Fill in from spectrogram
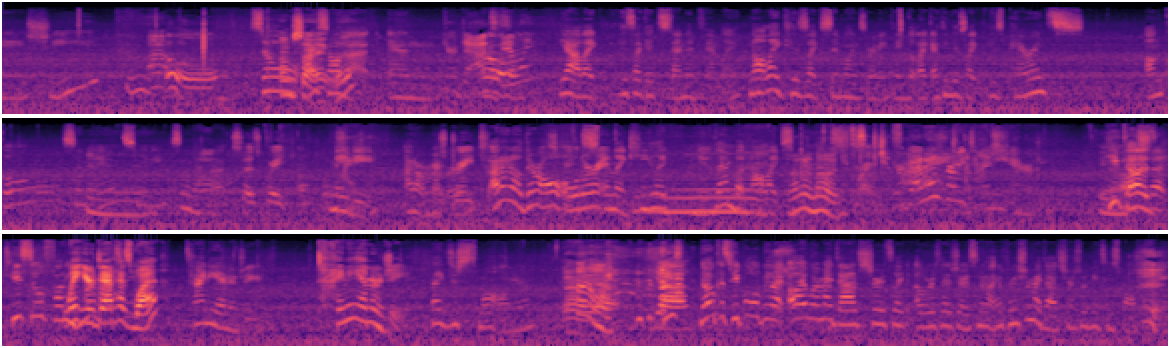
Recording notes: This time we are driving home from the camp out.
